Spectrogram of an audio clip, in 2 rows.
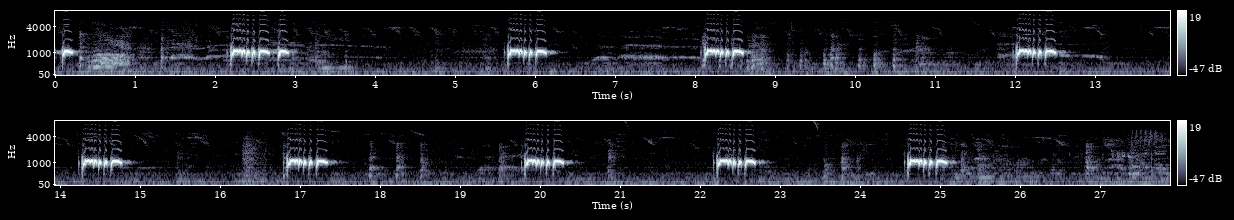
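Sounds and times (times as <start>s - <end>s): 
zebra dove cooing: 0.0s - 3.6s, 5.6s - 6.4s, 8.0s - 9.0s, 11.8s - 13.2s, 14.2s - 15.0s, 16.8s - 17.6s, 19.6s - 20.5s, 22.2s - 22.9s, 24.5s - 25.4s.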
